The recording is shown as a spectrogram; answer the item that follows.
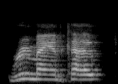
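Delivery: put-on Southern accent. Saying roman coat the way they always do, in a southern accent. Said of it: "I always go southern".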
